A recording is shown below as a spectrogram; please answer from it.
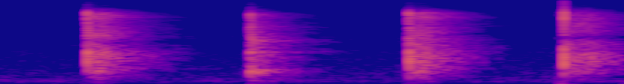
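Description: Four hand claps in a steady beat, about two a second, keeping time to start a chant.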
